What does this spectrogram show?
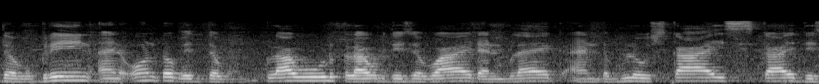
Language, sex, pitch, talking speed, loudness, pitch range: English, male, 150 Hz, 160 wpm, -18 LUFS, 135-160 Hz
